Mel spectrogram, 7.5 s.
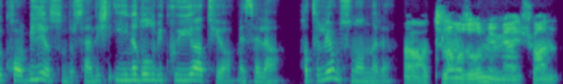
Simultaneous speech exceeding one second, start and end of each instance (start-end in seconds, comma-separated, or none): none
